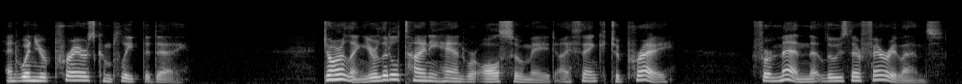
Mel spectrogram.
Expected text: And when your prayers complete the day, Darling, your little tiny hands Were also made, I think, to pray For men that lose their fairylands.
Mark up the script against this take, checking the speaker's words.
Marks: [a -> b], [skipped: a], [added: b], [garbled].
And when your prayers complete the day, Darling, your little tiny [hands -> hand] Were also made, I think, to pray For men that lose their fairylands.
